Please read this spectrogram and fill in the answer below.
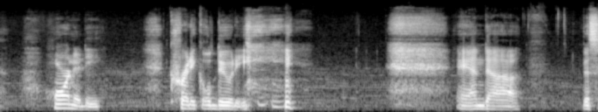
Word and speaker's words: Hornady: about now what I carry in is the Hy Hy don't know why I pronounced that wrong Hornady Critical Duty and uh this is the 135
